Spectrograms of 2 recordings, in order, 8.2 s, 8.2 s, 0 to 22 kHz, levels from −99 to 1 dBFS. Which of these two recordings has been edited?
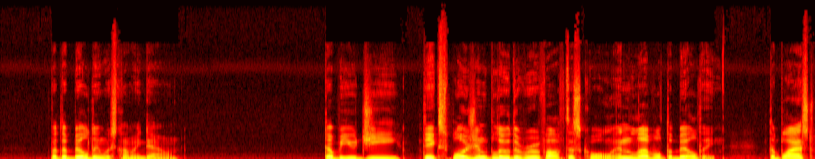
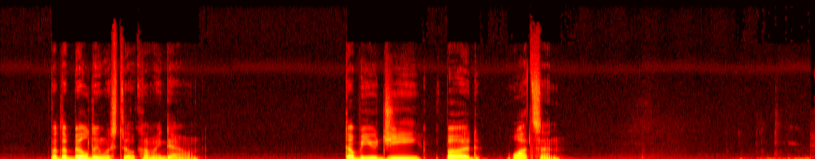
first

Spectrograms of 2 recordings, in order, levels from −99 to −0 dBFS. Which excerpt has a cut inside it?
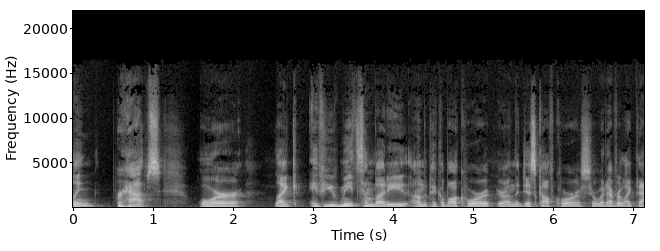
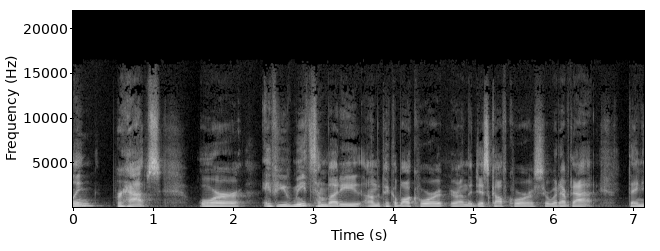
second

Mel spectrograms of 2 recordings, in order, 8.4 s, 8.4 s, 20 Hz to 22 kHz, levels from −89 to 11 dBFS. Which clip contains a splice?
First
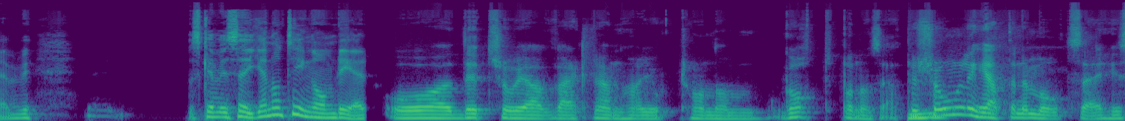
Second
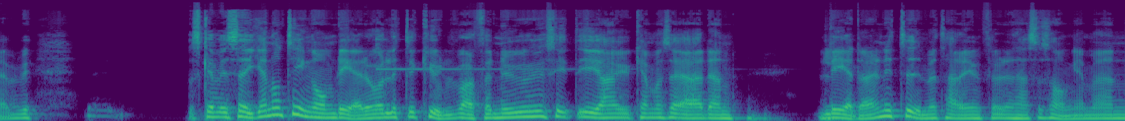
first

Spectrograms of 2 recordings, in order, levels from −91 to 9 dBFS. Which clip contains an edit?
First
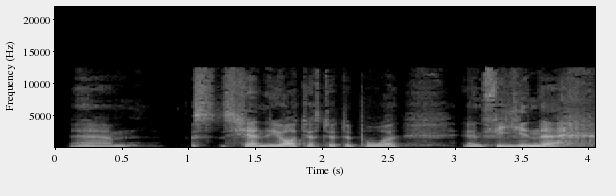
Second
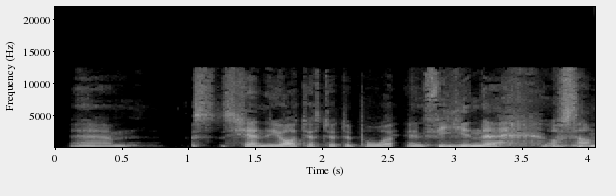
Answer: second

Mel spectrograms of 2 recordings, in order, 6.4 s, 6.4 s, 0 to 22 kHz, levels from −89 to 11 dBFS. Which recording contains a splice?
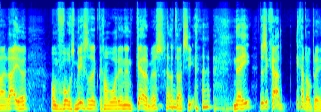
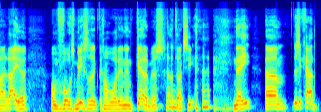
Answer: first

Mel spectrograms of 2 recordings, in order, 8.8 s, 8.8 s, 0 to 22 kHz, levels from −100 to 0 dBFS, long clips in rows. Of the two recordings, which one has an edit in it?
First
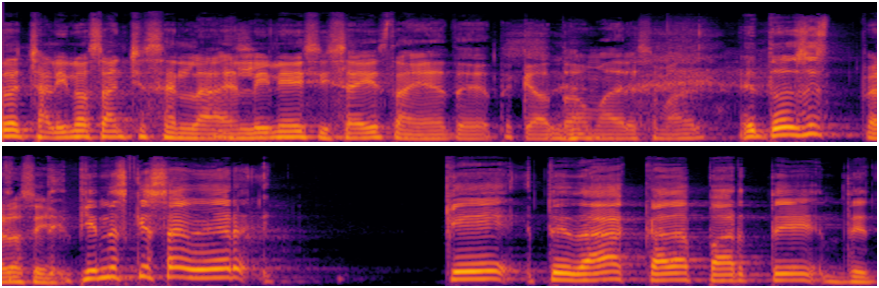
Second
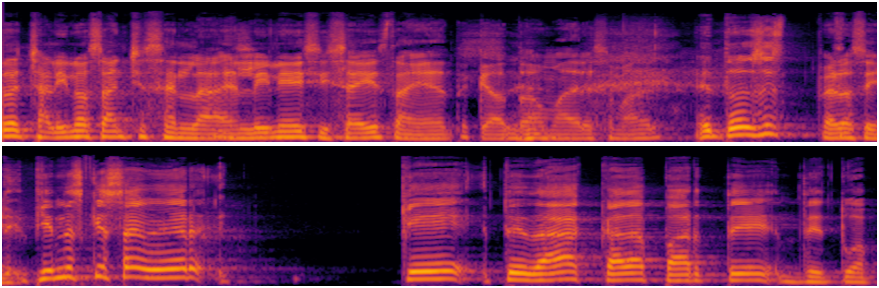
second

